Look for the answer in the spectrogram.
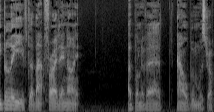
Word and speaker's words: Bon Iver: Which is someone who, everyone who regularly listens to this podcast will know, we love Bon Iver, Bon Iver. – I was so pleased that you said it right the first time and then you didn't.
